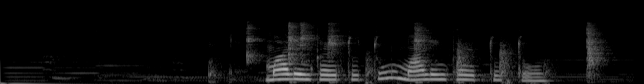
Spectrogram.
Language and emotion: Russian, neutral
